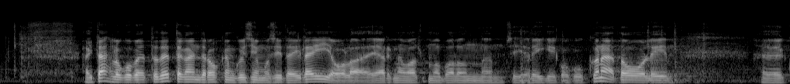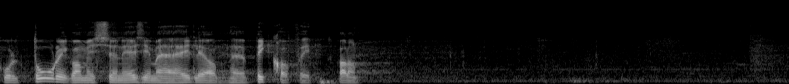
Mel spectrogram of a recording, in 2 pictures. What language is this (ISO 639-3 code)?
est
